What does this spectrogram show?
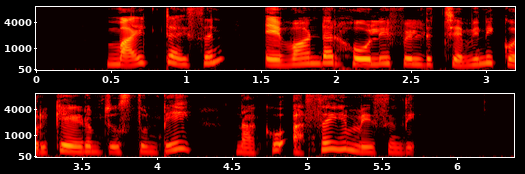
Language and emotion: Telugu, disgusted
